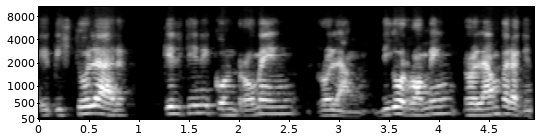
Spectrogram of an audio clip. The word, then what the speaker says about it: Romain Rolland: partir del vínculo epistolar que él tiene con romain rolland digo romain rolland para que no quede arroz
